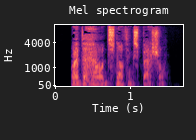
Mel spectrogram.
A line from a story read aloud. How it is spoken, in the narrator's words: he mumbles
